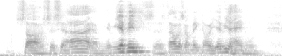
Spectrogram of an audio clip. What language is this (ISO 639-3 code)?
dan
